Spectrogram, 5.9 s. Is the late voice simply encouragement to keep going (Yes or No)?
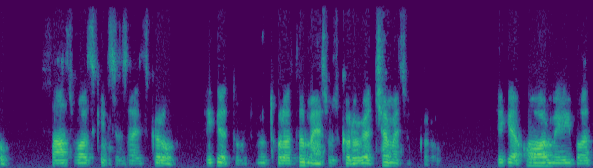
Yes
